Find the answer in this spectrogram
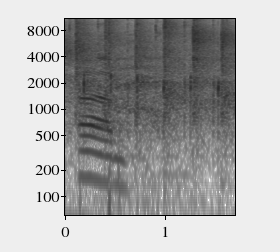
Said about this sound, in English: Everyone's kind of cleared out now because the bar closed, but I'll do a little clap. Thank you guys.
